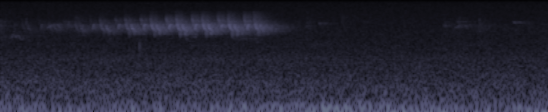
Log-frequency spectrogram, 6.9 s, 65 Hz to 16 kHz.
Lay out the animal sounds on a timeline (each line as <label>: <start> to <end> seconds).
Ovenbird (Seiurus aurocapilla): 0.0 to 3.6 seconds
Eastern Phoebe (Sayornis phoebe): 5.5 to 6.3 seconds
